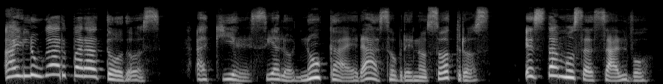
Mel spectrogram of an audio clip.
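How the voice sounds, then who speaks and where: A woman voicing a sly, scheming male fox in a storybook with a smooth, coaxing manner. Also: a little high, big pitch swings, slow pace, a little mellow. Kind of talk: storybook character voice.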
